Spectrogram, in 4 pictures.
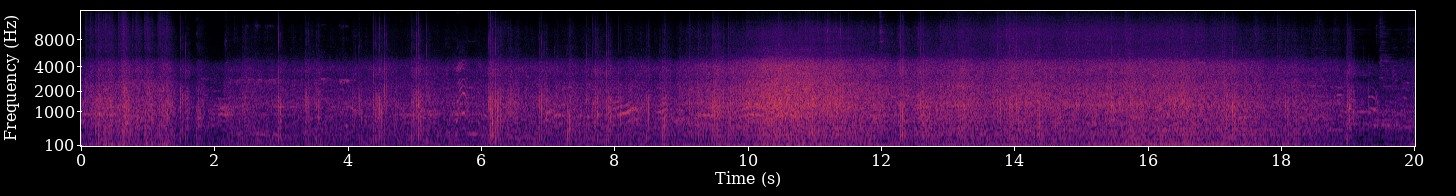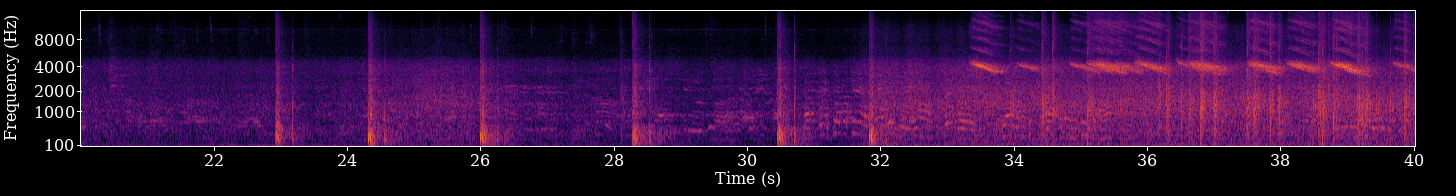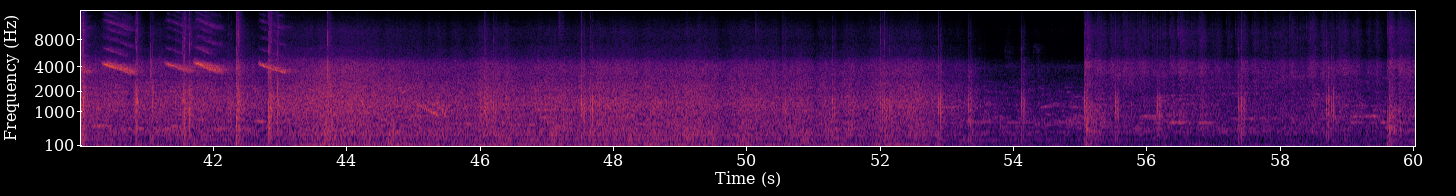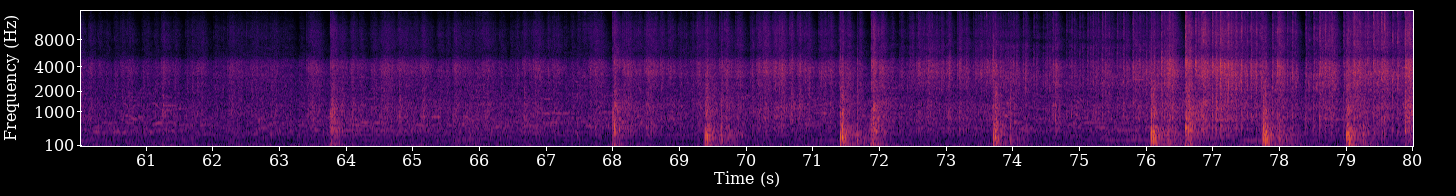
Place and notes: Baidong, Tongxiao Township - Fireworks and firecrackers sound
Matsu Pilgrimage Procession, Crowded crowd, Fireworks and firecrackers sound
